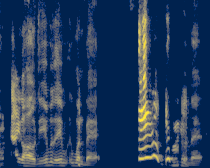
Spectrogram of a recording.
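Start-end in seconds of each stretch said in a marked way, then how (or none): 2.1-3.0 very high squeaked line; comic falsetto confession; squeaky mock admission. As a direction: squeak it out sheepishly.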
